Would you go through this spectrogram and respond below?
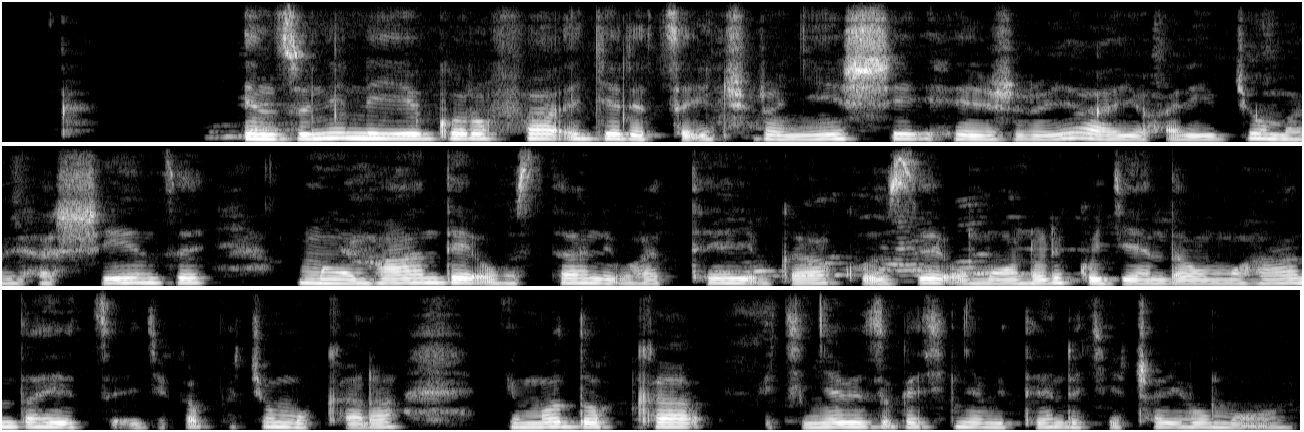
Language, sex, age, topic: Kinyarwanda, female, 25-35, government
